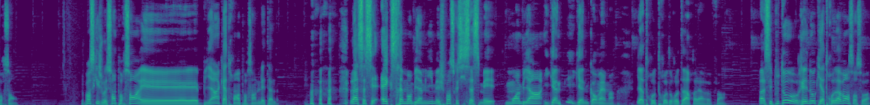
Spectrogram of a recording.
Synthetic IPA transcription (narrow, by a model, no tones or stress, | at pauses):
puʁsɑ̃ | ʒ̥əpɑ̃skilʒuɛsɑ̃puʁsɑ̃e | bjɛ̃kat̪χəvɛ̃puʁsɑ̃d̪əlet̪al | lasasɛɛkst̪χɛmːɑ̃bjɛ̃miimɛʒəpɑ̃skəsi̥sasəmɛmwɛ̃bjɛ̃ilɡaɲilɡaɲkɑ̃mɛmɛ̃ | ilat̪χot̪χod̪əʁət̪aʁvalaɑ̃fɛ̃ | basɛplyt̪oʁenokʲiat̪χod̪avɑ̃sɑ̃swa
